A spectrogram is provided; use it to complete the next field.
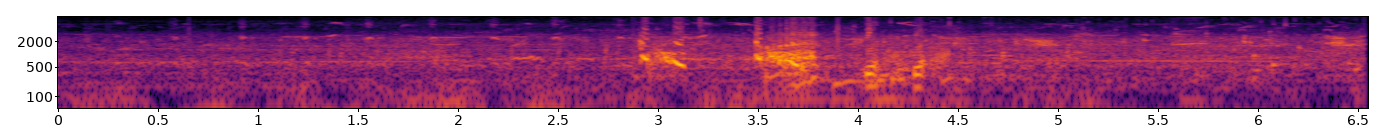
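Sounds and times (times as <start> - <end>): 
underwater squeaks, whoops and chattering calls beneath sea ice: 2.8 - 6.5.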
